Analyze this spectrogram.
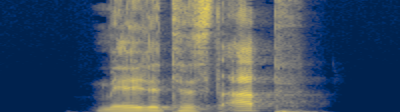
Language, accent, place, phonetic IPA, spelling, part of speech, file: German, Germany, Berlin, [ˌmɛldətəst ˈap], meldetest ab, verb, De-meldetest ab.ogg
- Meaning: inflection of abmelden: 1. second-person singular preterite 2. second-person singular subjunctive II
